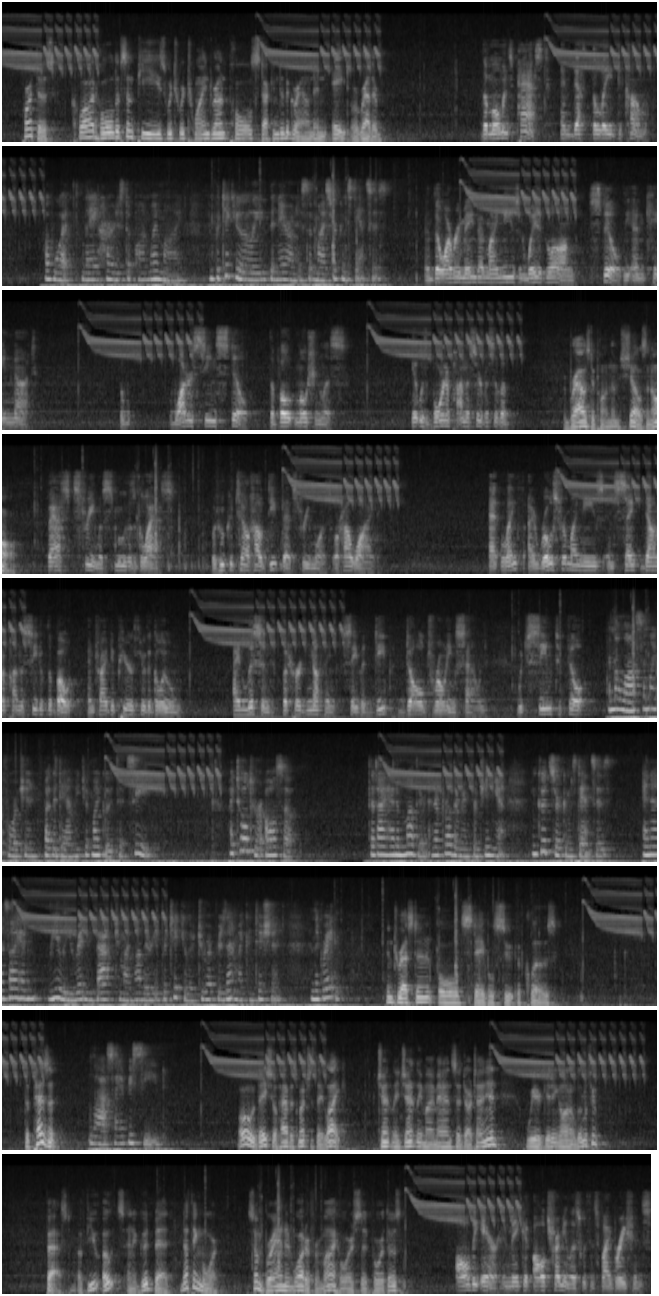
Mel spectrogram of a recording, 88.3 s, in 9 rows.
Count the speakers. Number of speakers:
three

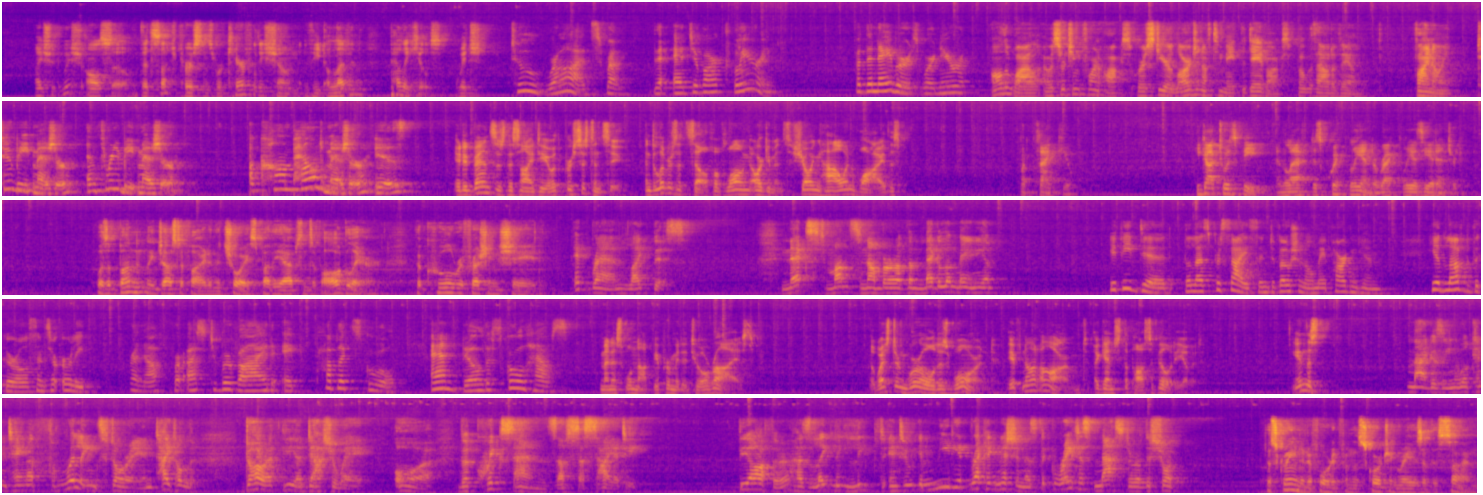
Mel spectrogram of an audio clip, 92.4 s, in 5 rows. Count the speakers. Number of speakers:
nine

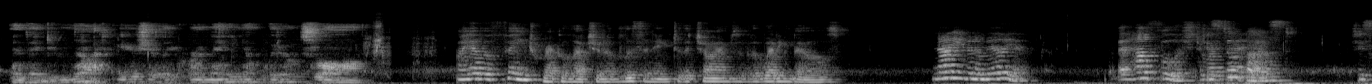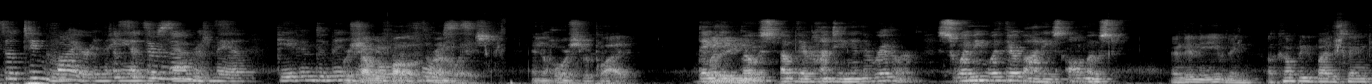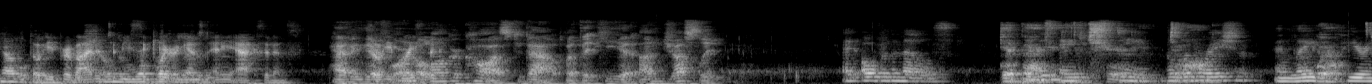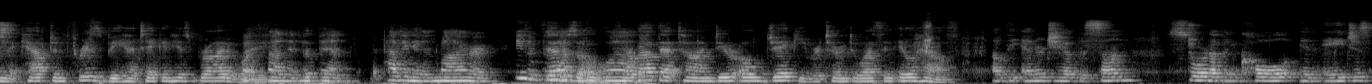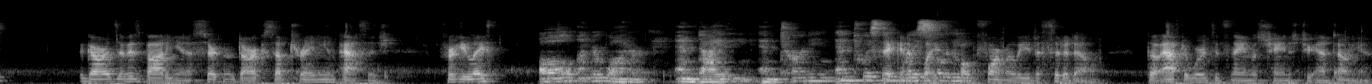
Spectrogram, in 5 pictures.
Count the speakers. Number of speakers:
ten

